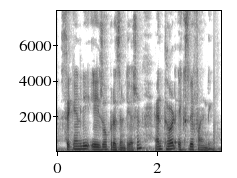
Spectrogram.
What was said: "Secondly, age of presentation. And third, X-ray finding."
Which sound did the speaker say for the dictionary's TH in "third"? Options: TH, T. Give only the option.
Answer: T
